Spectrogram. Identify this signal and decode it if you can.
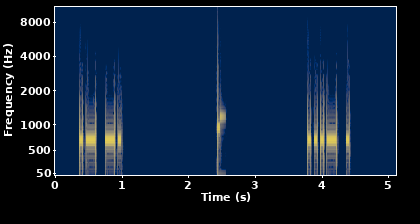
Morse code, heard as a keyed tone, about 25 wpm, 700 Hz. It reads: AN VE
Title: All Cut Numbers - 2-Digit 25wpm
